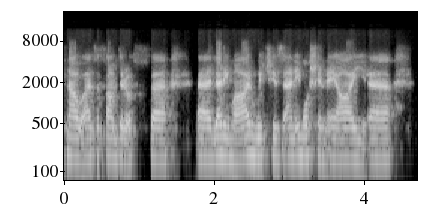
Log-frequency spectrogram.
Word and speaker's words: Larimar: And she's also founder of Larimar, right?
